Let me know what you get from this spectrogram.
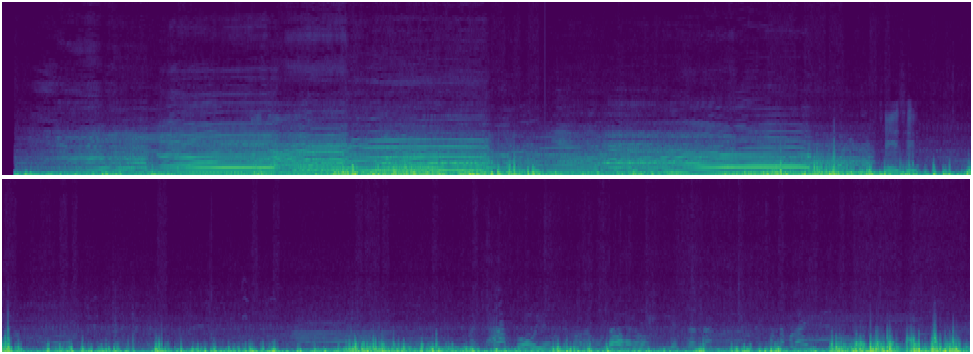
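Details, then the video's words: Angus cattle from a herd of black Aberdeen Angus heifers and cows in southern Córdoba: several loud, drawn-out moos with rising and falling harmonics overlap in the first eight seconds, then fainter lowing amid heavy trampling and rustling. "Vaquillons y Vacas Angus"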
